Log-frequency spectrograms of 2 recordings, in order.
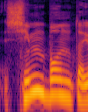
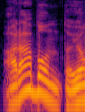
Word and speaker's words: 新盆: 新盆と読んだんですけども、そしたらすぐに原稿を書いた新米の報道の方から電話がかかってきましてね、あれは信州ではアラボンと読むんですよとチェックされて初めて知ったくらいですからね。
